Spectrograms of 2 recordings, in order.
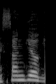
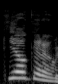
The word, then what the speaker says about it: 쌍기역: 예, 쌍기역이 있는데 요거 끼역이라고 읽습니까? 아니죠. 끼역이라고. 이것도 안 돼요. 안 되고 저번에 무한도전 하하의 얘기를 들어봤지만 예, 이렇게 했다가 이제 무식하다는 얘기를 듣습니다. 예, 어떻게 됩니까? 앞에 쌍자를 붙여가지고 쌍기역 예, 그런 식으로 쓰는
